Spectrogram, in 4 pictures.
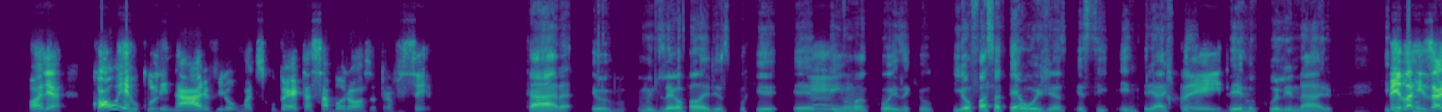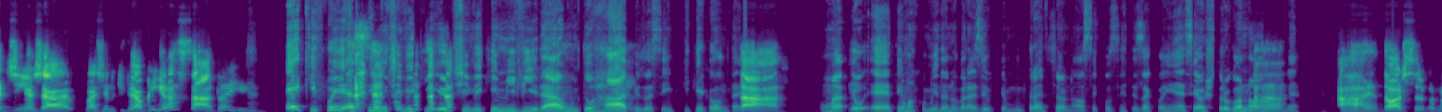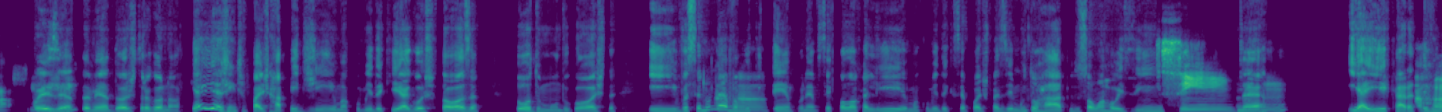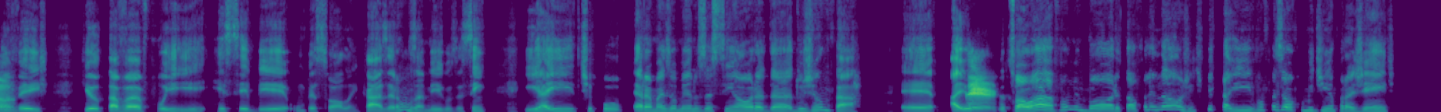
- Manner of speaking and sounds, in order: other noise; chuckle
- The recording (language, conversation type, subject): Portuguese, podcast, Qual erro culinário virou uma descoberta saborosa para você?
